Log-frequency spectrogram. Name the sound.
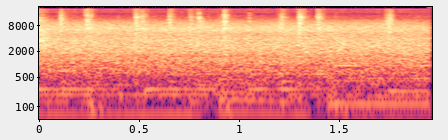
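126-foot waterfall falling from a sandstone cliff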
